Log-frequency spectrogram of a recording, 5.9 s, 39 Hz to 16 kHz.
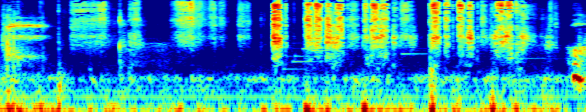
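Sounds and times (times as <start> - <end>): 
small double-ended marker pen writing on paper: 1.8 - 5.6.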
